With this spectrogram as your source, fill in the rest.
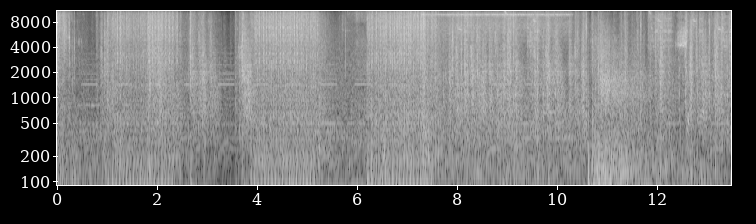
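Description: Rapid automatic gunfire in a first-person shooter game, dense and loud bursts rattling almost continuously with brief gaps, no talking over it.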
